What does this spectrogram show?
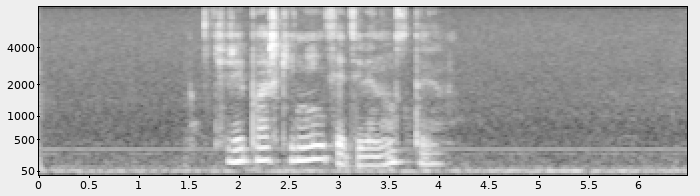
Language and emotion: Russian, neutral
